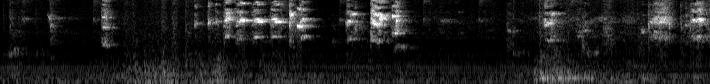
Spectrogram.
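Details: Baby female white cockatoo making raspy, hissing screeches in clustered bursts, with soft rustling and shuffling sounds between calls.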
